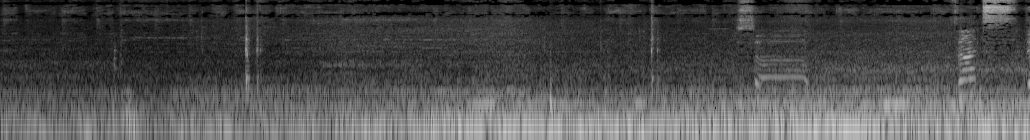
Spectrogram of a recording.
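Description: A car driving, its low road and engine rumble heard from inside, growing louder about four seconds in.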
